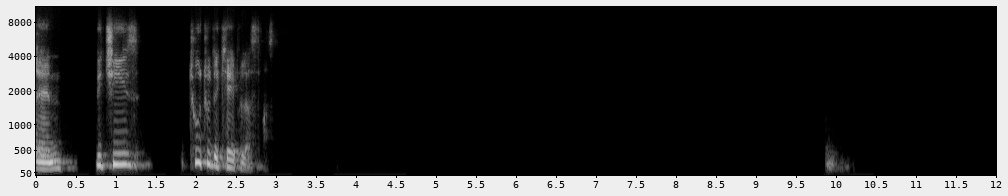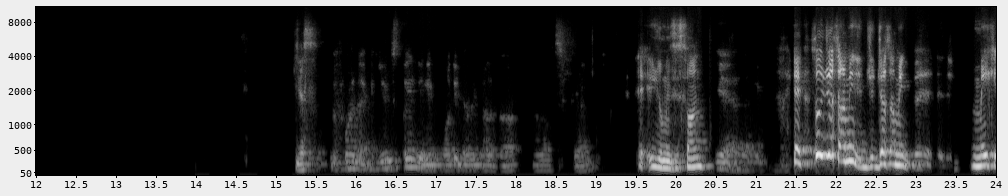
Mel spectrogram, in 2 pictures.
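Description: A young man speaks calmly into a microphone, explaining with pauses.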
